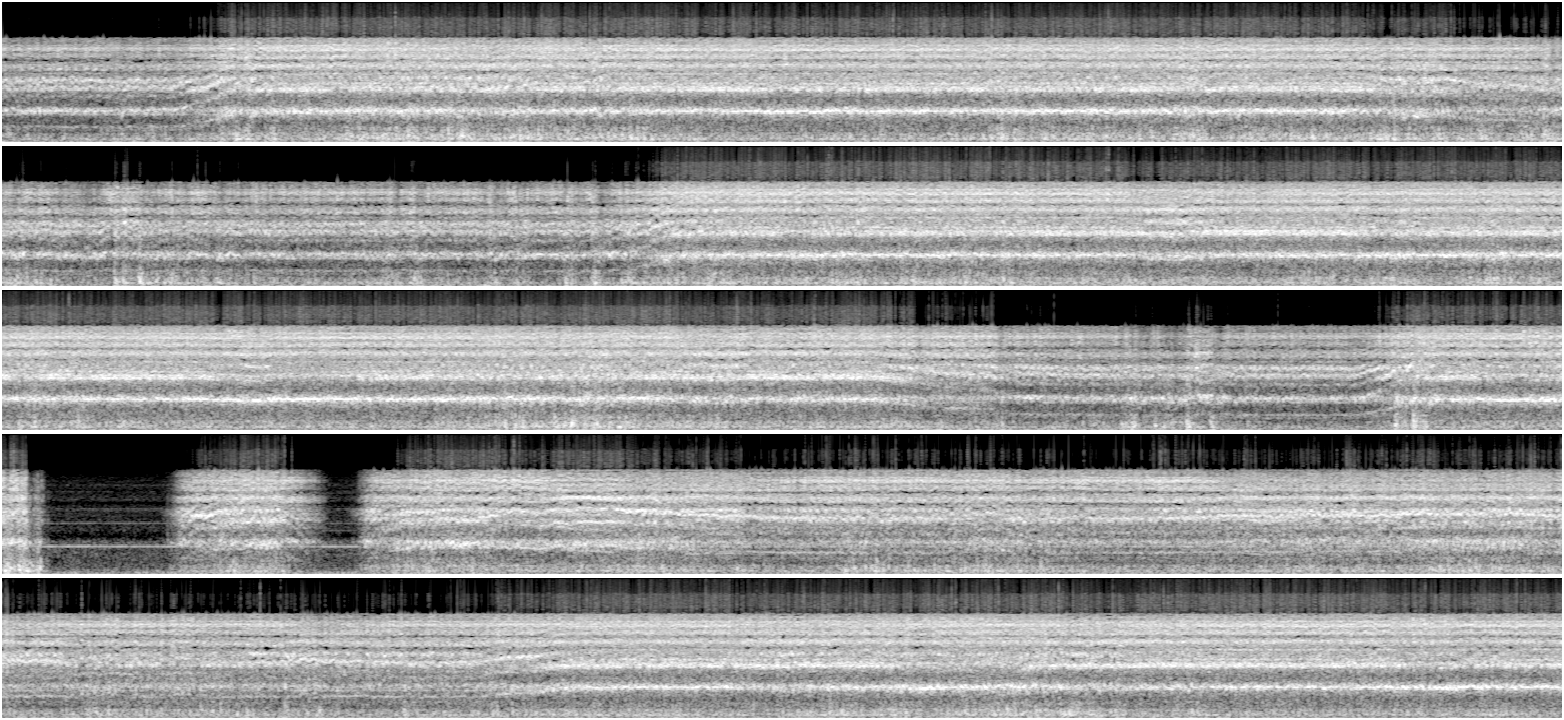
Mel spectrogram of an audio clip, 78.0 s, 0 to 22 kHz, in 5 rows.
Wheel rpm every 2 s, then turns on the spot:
120, 210, 230, 230, 230, 230, 230, 170, 120, 110, 120, 210, 230, 230, 230, 230, 230, 230, 230, 230, 160, 110, 170, 120, 90, 130, 180, 160, 160, 160, 160, 160, 160, 170, 230, 220, 220, 230, 230.
none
